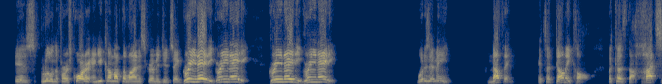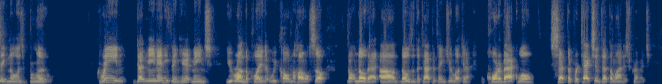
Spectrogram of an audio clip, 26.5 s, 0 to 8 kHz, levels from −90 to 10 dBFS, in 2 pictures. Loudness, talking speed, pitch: -24 LUFS, 185 wpm, 150 Hz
